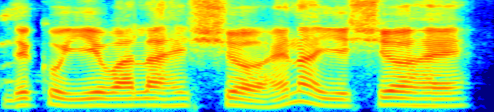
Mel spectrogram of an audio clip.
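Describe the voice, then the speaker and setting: A woman's voice: rumbling low, fairly even intonation, fairly bright tone, clean tone, no echo, studio quality. A woman teaching a language lesson, patiently modelling and correcting pronunciation word by word. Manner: corrects and models words slowly, repeating each.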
